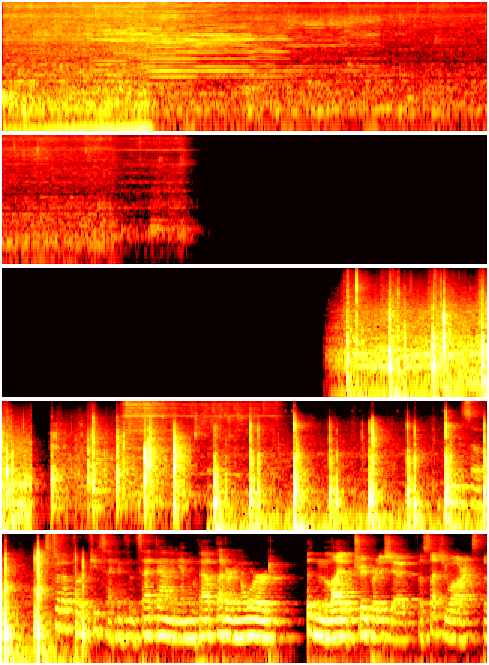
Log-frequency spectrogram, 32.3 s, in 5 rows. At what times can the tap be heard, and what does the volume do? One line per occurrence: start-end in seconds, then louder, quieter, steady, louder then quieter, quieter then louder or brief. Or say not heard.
0.0-8.9 quieter
20.9-23.1 brief.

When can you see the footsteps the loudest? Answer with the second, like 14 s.
19 s.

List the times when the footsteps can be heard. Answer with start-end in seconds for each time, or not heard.
17.4-27.0.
